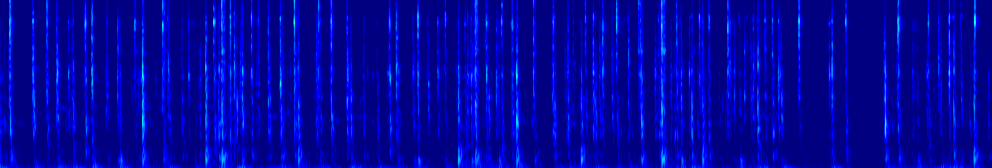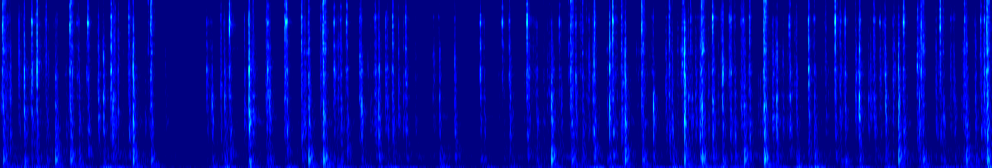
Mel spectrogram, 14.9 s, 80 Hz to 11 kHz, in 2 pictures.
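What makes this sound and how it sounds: Fingertips type rapidly on an Apple Extended Keyboard II, a plastic mechanical computer keyboard with beige plastic keycaps and a hollow plastic case. A dense, steady stream of short, bright clacking key taps continues throughout, with brief pauses near 4, 6.5 and 9 seconds. A faint, steady low hum sits underneath.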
